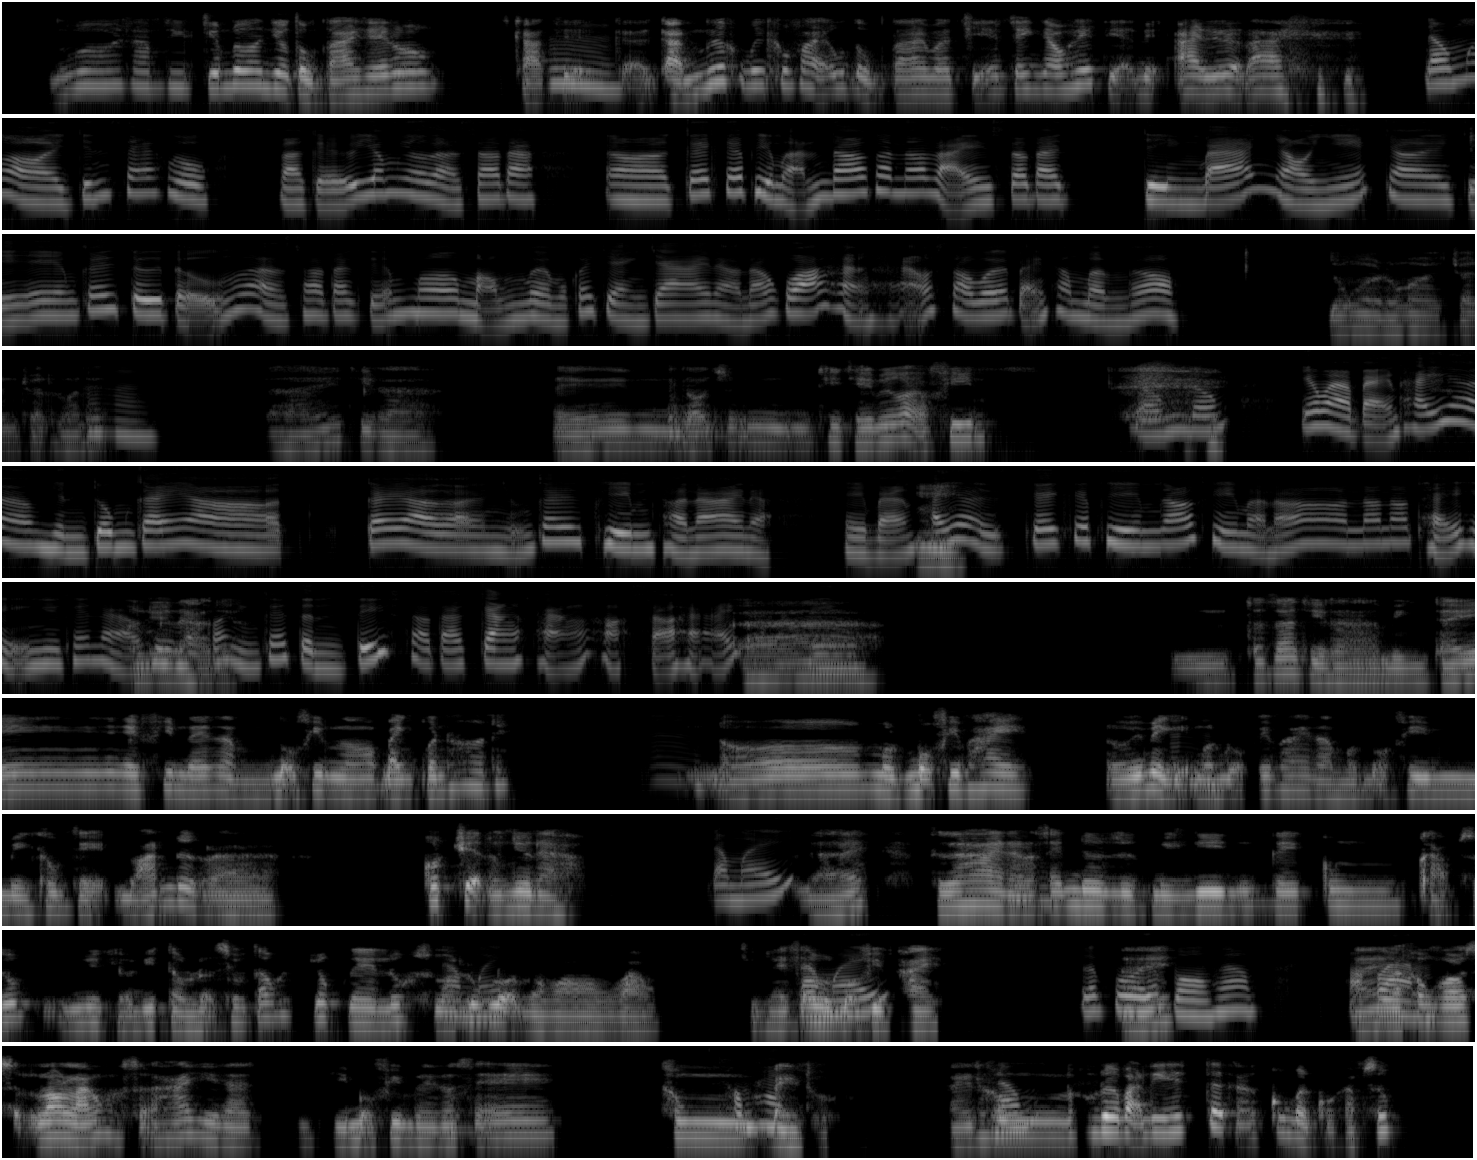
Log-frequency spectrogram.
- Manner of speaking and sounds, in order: tapping; laugh; other background noise; chuckle
- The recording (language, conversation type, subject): Vietnamese, unstructured, Bạn có lo rằng phim ảnh đang làm gia tăng sự lo lắng và sợ hãi trong xã hội không?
